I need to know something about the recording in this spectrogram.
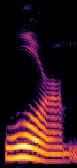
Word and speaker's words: warm: As you're making the R, my tongue is curling back inside. Warm. As I'm keeping my lips rounded and make the M.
